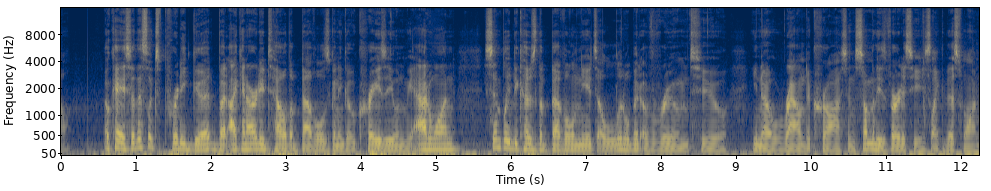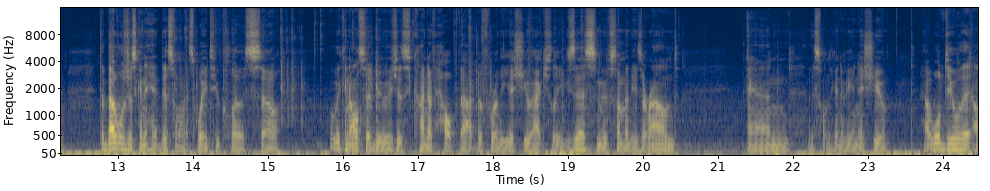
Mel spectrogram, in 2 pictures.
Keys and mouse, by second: 5.4 middle click, 10.6 click, 11.3 middle click, 11.7 shift+middle click, 13.2 click, 13.8 g, 14.9 click, 15.2 g, 16.3 g, 17.6 click, 17.7 g, 18.7 shift+middle click, 19.3 shift+middle click, 20.4 click, 21.5 shift+click, 22.7 click, 24.2 middle click.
